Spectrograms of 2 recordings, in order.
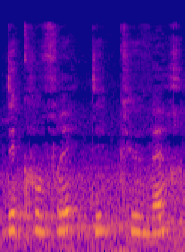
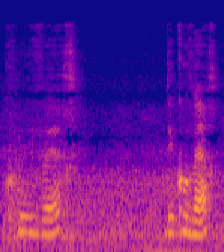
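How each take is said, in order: Both takes have the same delivery.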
